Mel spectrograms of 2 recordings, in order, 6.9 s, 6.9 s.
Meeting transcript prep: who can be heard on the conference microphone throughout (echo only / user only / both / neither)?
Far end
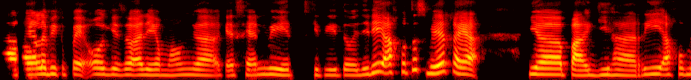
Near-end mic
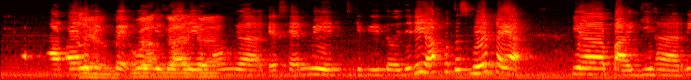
both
